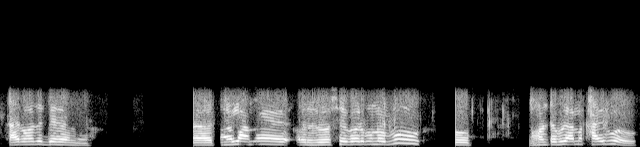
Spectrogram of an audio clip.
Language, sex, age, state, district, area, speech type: Odia, male, 18-30, Odisha, Ganjam, rural, conversation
